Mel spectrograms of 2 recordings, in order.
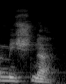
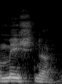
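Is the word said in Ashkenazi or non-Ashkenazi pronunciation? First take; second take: non-Ashkenazi; Ashkenazi. First: It is said in non-Ashkenazi pronunciation. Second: It is said in Ashkenazi pronunciation.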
